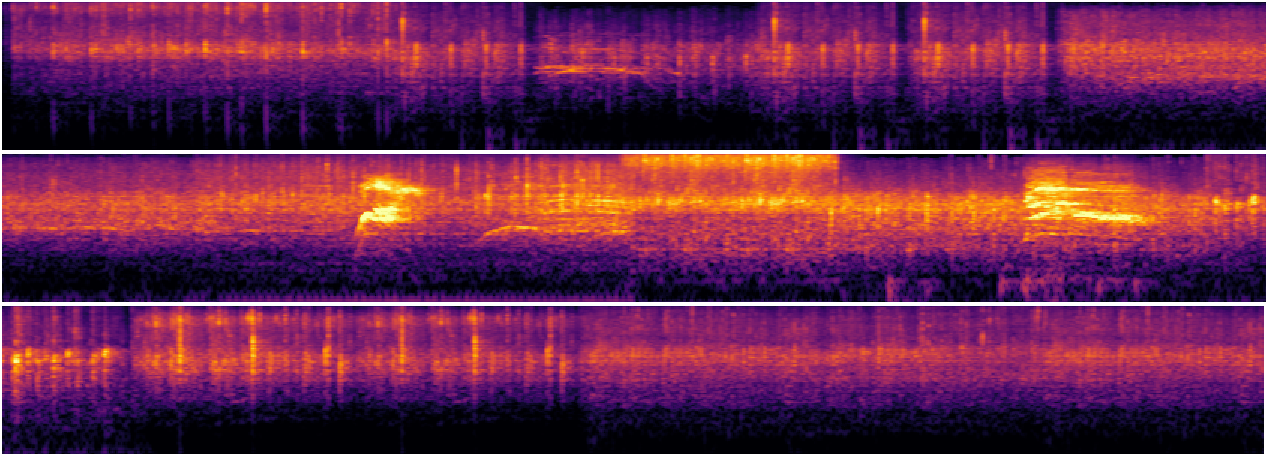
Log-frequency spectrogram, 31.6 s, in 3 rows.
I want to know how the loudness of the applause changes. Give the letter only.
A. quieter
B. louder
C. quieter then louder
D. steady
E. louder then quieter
E.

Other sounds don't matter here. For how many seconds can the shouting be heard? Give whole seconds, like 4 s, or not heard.
2 s.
